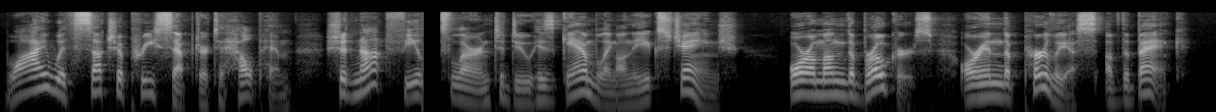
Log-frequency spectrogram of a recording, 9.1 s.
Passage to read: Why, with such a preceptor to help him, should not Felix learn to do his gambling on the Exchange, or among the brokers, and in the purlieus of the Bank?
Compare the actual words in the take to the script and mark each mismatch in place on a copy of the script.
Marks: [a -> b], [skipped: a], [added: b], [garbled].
Why, with such a preceptor to help him, should not Felix learn to do his gambling on the Exchange, or among the brokers, [and -> or] in the purlieus of the Bank?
